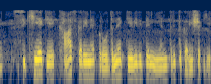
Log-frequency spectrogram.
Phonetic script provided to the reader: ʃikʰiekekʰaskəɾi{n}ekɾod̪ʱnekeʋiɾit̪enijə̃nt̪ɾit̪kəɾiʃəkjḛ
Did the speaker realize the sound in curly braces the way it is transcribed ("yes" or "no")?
yes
